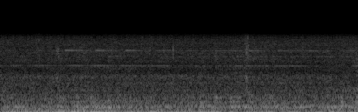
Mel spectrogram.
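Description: BNSF freight train passing through a road crossing, a steady low rumble heard from inside a stopped car.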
